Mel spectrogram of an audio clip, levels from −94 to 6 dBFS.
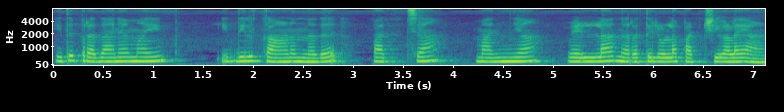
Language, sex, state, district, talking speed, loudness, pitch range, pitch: Malayalam, female, Kerala, Kollam, 75 wpm, -13 LUFS, 210-230 Hz, 215 Hz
